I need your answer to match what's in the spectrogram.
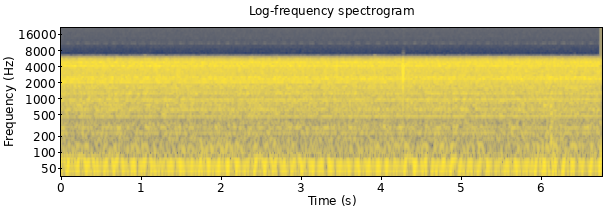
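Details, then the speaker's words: Honda Civic cranking after sitting and cooling off, trouble began after bad gas: fast, light, hollow cranking with no firing or catch, compression seems low; owner suspects a valve sticking open. Cause unconfirmed. "So if you guys have any ideas of why it's doing it, it happened after that bad gas got in it. I think it's making a valve stick open or something."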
